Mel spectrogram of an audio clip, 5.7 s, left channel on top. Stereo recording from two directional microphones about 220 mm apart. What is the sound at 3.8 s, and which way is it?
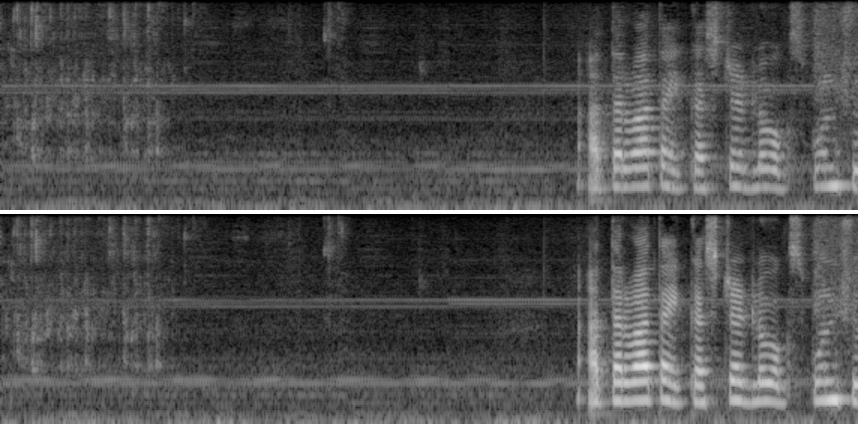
Speech, 35° right (ahead or behind).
